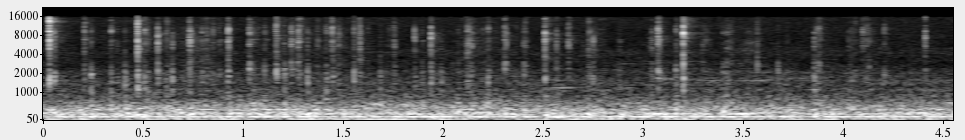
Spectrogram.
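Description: Fingertips with short nails type quickly on the black plastic keycaps of a silver MacBook Pro with an aluminum body, lying flat on a desk mat. The result is a steady stream of soft, bright key clicks over a constant low hum.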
